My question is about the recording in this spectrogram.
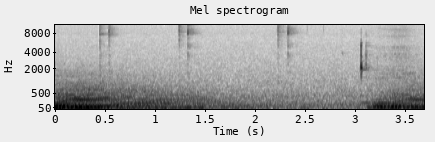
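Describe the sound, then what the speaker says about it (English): Several sharp mouse clicks spaced over a few seconds while clicking through the attack phase of a digital card game, faint over low background noise, with no talking. "Trying to click through my attack phase."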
